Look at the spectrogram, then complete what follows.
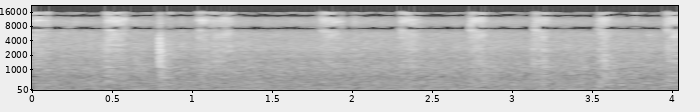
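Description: Hand socket ratchet clicking as a bolt on a motorcycle is turned: a run of sharp ticks about two or three a second, the loudest just under a second in, over a faint low hum.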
